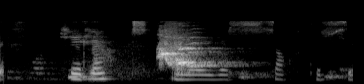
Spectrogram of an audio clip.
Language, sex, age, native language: Icelandic, female, 9, Icelandic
